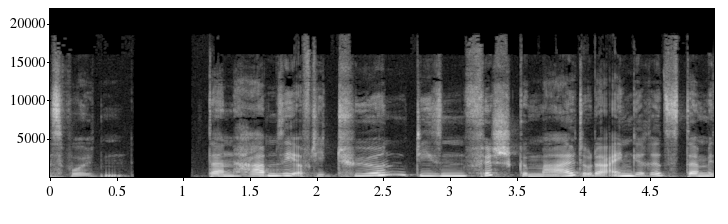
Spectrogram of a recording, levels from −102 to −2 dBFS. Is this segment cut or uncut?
uncut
